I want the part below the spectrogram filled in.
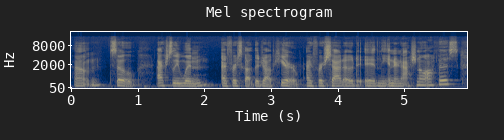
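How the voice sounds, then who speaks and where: A woman's voice: fairly low pitch, moderate pace, creaky. A young woman chatting casually as a podcast guest, with frequent ums and easy laughter. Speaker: podcast guest, music festival worker. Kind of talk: casual interview chat.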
